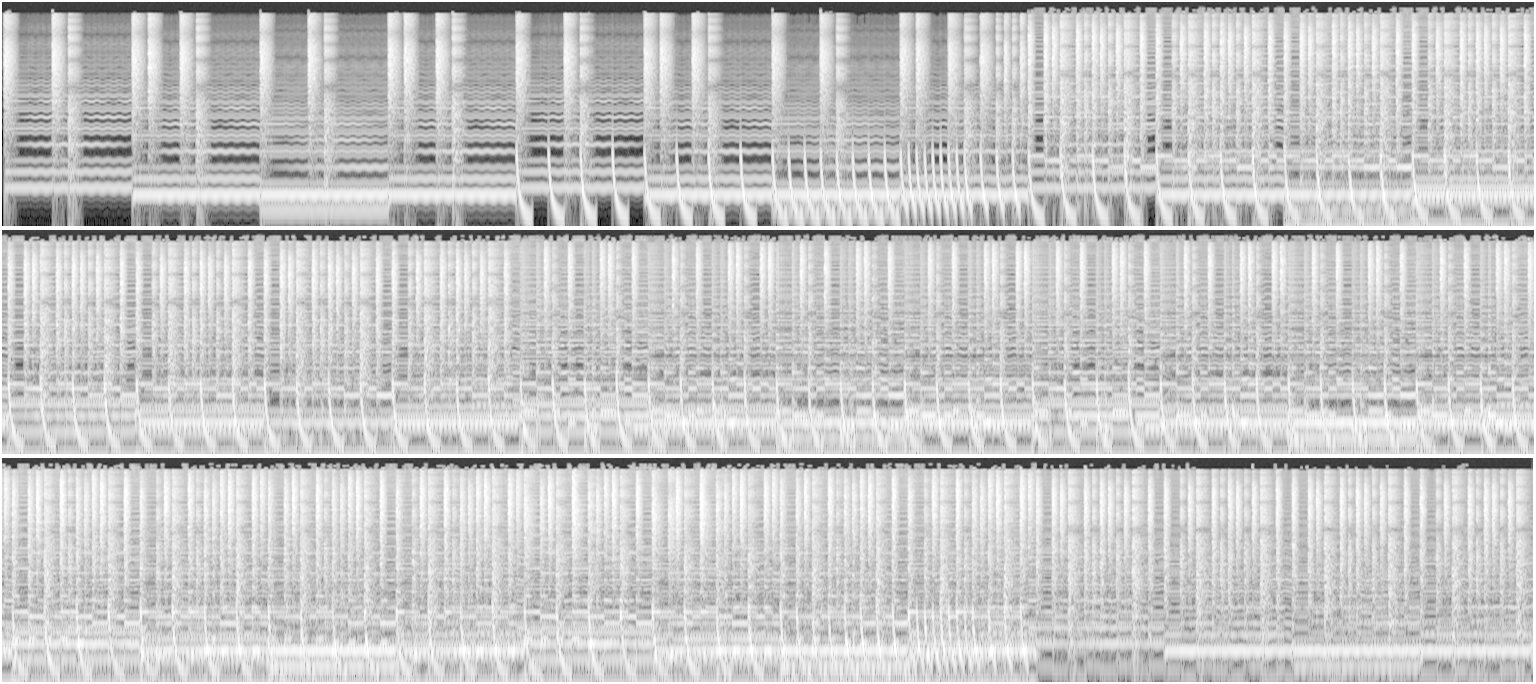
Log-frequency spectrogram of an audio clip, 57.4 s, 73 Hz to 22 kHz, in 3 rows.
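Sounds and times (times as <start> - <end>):
music: 0.0 - 57.4.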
